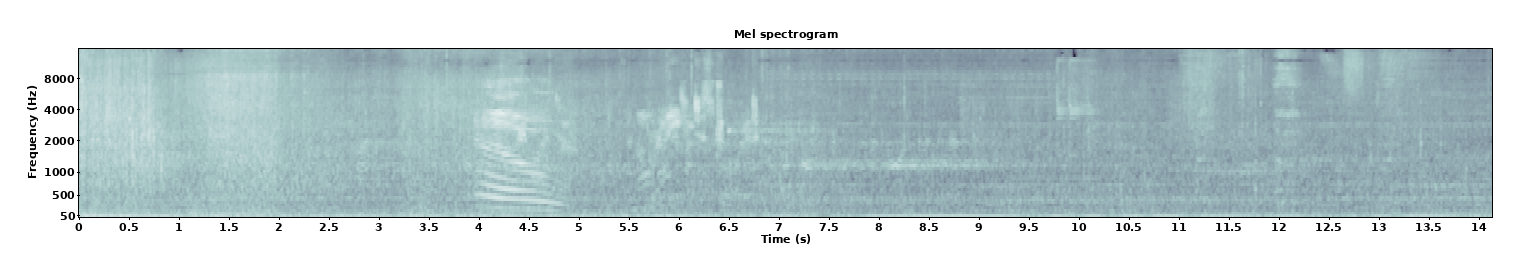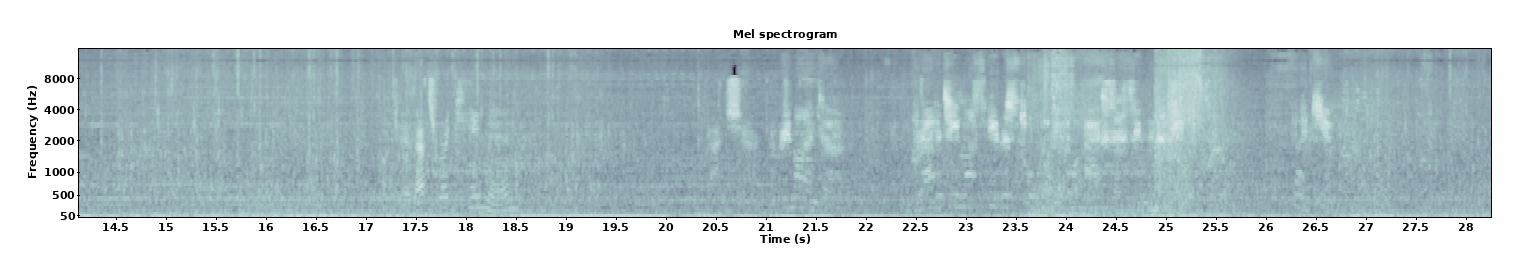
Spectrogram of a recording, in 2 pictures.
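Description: A low mechanical hum drones steadily throughout.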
